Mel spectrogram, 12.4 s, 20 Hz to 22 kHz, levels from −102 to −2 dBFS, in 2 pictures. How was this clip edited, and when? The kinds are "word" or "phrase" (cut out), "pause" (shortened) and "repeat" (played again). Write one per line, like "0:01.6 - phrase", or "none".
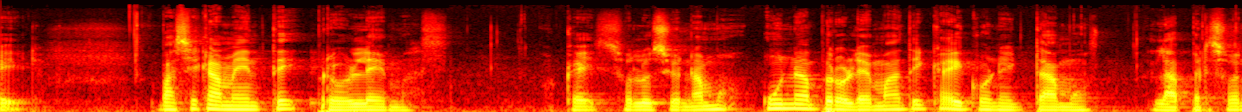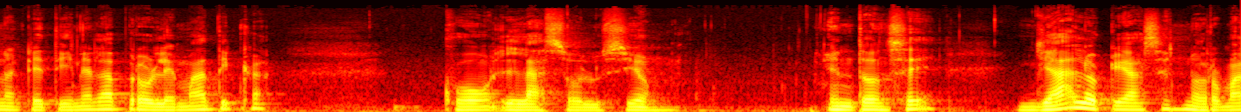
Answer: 0:01.5 - phrase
